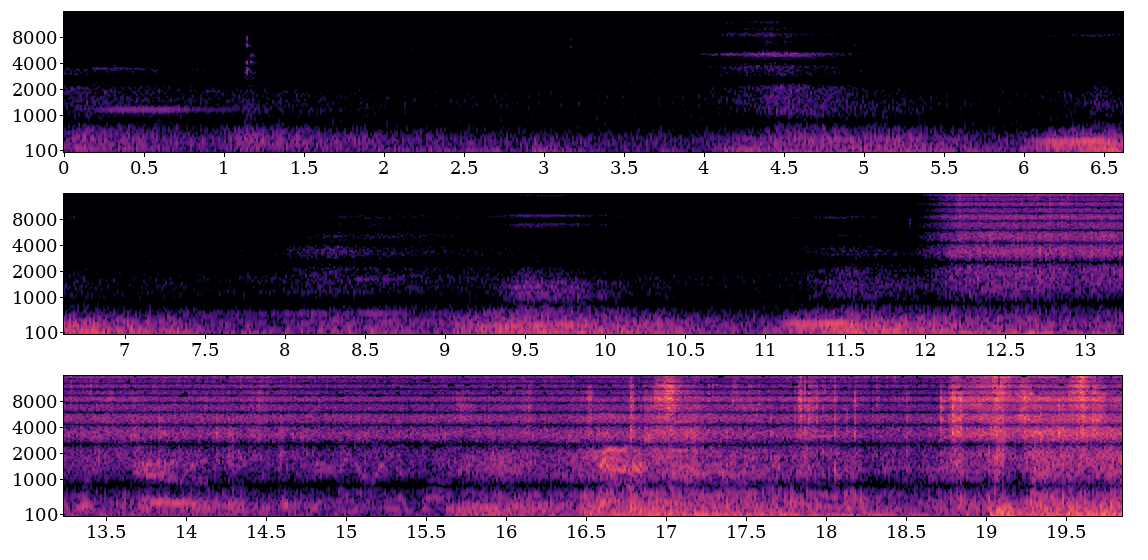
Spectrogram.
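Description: Low, rumbling game music and effects swell and fade.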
